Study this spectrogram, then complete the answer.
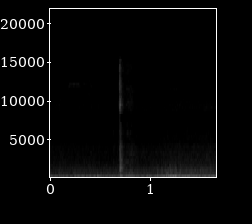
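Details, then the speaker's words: Mitsubishi Lancer with a 4G13 carbureted engine, after a carb fix for stalling in neutral and hard starting, idling with the AC on. The idle-up raises the revs and they hold steady with one click. Normal idle under AC load. "So tumaas na 'yung menor natin mga bossing. Ayan mga boss. So stable na 'yung idle natin mga boss. Dito tayo sa makina mga bossing. Ayan naka-aircon tayo diyan."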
